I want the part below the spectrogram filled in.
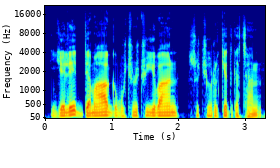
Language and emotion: Kashmiri, neutral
